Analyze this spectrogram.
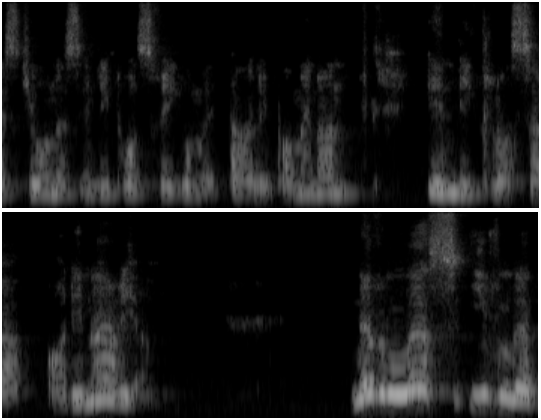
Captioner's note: speaks in foreign language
